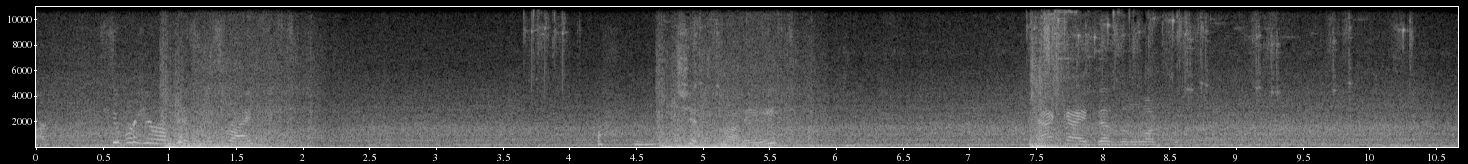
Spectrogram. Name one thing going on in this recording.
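A car engine hums as a car drives along a street.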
